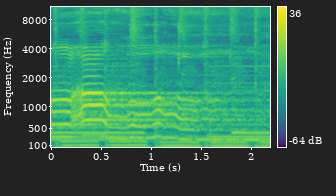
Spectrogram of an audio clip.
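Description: An a cappella group singing a wordless, hummed passage: a held low sung bass line under a lead voice that slides between notes, with vocal percussion ticking in a steady beat.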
